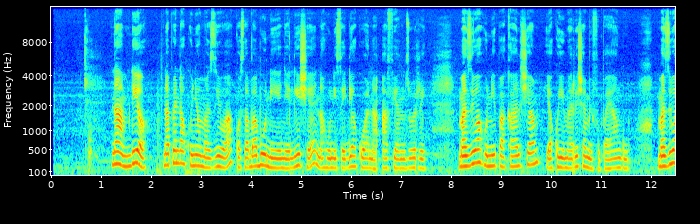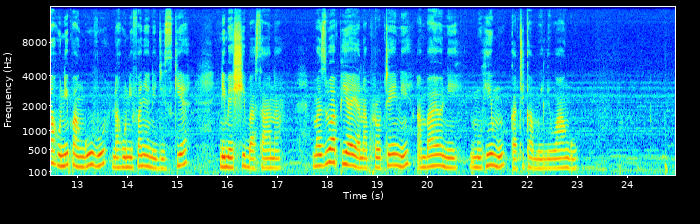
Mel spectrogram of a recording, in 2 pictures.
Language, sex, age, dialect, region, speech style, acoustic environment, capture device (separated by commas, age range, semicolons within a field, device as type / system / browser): Swahili, female, 25-34, Kenya - Nairobi Sheng-influenced, Kenya, relaxed, silence, desktop / Windows / Chrome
